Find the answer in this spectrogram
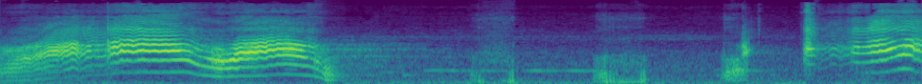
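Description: A lion cub gives wavering, meow-like squalls, long and harmonic, rising and then falling away.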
